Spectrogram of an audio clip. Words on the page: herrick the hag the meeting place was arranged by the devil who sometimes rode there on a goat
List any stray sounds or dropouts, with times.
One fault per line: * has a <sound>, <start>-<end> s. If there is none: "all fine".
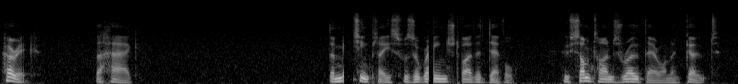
* has a dropout, 3.4-3.5 s
* has a dropout, 4.3-4.3 s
